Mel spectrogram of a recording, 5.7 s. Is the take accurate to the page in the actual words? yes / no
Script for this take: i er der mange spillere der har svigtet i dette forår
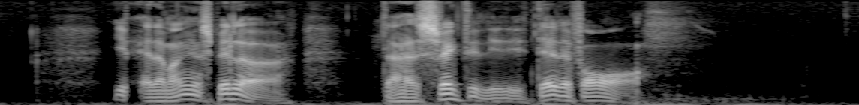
yes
